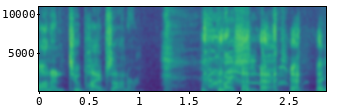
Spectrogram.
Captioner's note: laughter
